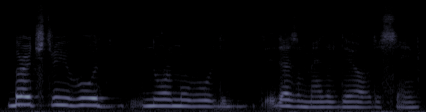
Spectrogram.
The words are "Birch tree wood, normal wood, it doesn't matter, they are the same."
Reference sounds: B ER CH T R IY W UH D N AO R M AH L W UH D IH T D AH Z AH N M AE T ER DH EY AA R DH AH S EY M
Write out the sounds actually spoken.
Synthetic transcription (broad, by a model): B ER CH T R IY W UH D N AO R M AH L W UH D IH T D AH Z AH N M AE T ER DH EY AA L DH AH S EY M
